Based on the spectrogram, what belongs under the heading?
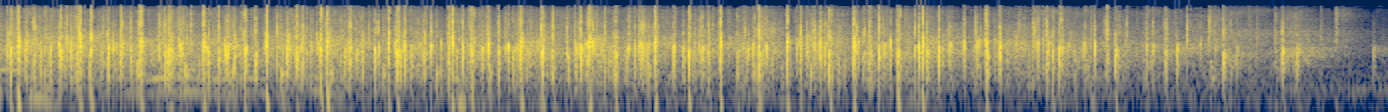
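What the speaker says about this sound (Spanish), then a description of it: "un aplauso para Augusto." Applause from a TV studio audience, dense rapid clapping that holds steady for several seconds before fading out at the end.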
